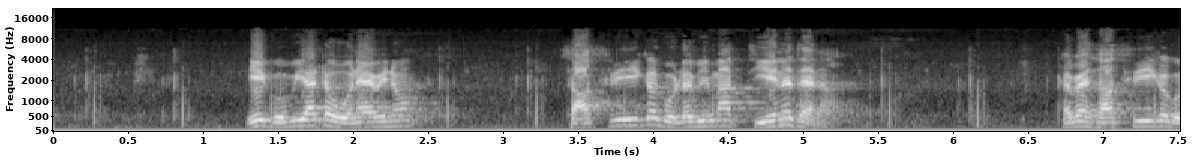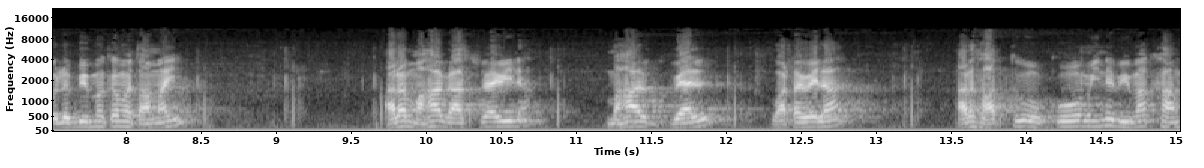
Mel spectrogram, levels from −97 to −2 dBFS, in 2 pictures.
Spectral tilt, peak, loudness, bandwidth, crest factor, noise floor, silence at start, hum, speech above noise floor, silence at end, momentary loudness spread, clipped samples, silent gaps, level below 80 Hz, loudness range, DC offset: -4 dB/octave; -4 dBFS; -18 LUFS; 11.5 kHz; 16 dB; -51 dBFS; 0.55 s; none; 32 dB; 0 s; 11 LU; under 0.1%; none; -58 dBFS; 2 LU; 3%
